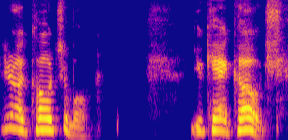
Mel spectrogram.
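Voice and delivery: mock the coach chewing out his quarterback; coach yelling. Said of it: "their coach Saturday yelling at the quarterback".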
